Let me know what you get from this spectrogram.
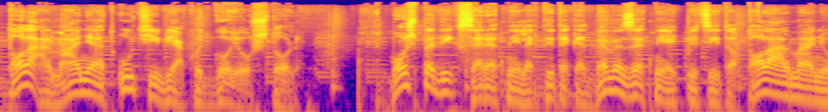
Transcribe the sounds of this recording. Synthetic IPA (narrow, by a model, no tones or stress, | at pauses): t̪ɒla̰ːlmʔaːɲaːt̪uːchiːvja̰ːkho̞ɟɡo̞̰jo̰ːʃt̪o̰ːlmo̞ʃt̪̚pɛd̪iɡsɛɾɛt̪neːlɛ̰k̚t̪it̪ɛkɛd̪̚bɛvɛzɛt̪niɛc̚pit̪sit̪ɒ̰t̪ɒlaːlmaːɲo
